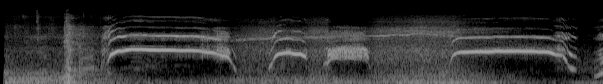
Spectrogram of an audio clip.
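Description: Riders on a slingshot reverse-bungee ride screaming in long, high-pitched held screams as the capsule is launched. There are two long screams, one about a second in and one near the end, with a short one between, and a sharp click shortly before the first.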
